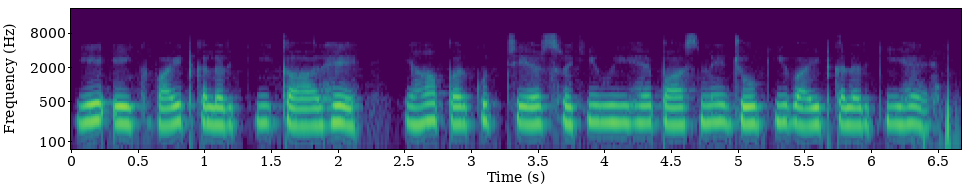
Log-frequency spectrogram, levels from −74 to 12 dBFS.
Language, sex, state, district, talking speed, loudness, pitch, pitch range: Hindi, female, Rajasthan, Jaipur, 195 wpm, -16 LUFS, 210 Hz, 200-220 Hz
